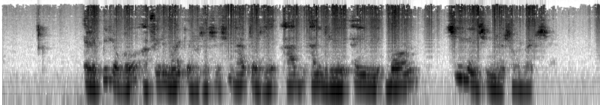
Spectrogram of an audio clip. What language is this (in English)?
Spanish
